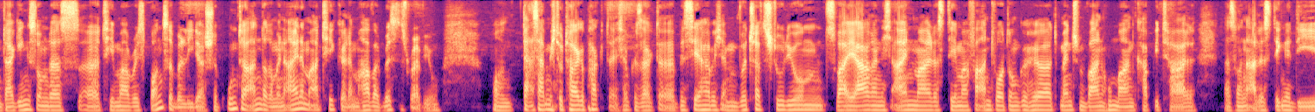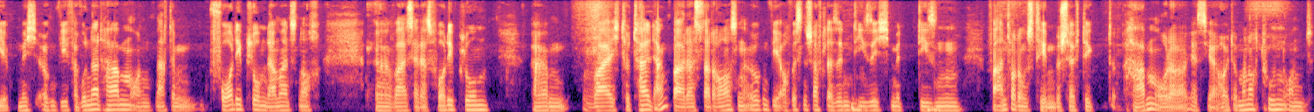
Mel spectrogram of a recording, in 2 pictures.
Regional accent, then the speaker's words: Germany; born there; geboren in der DDR, den Mauerfall sehr aktiv miterlebt, dadurch, dass wir am 10. November von Ost nach West gewechselt sind.

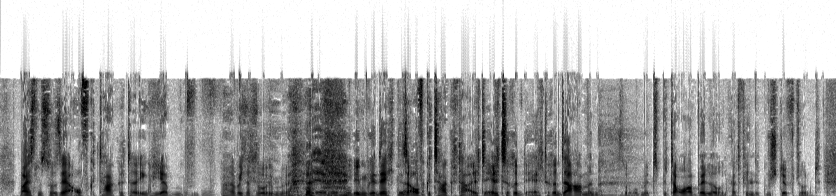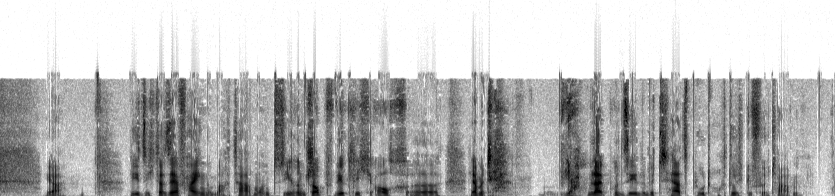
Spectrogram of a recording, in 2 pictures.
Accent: Gelsenkirchen, North Rhine-Westphalia, Germany; Gelsenkirchen, ne, meine Heimatstadt, Gelsenkirchen Nord ist Buhr

